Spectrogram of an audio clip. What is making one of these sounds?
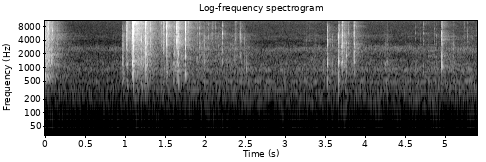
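A foil packet crinkles as it is handled.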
